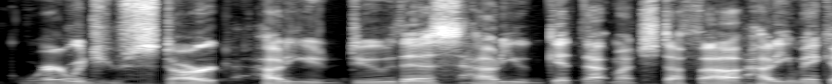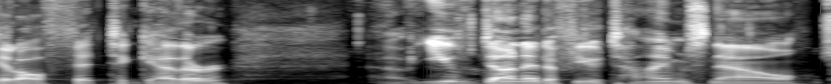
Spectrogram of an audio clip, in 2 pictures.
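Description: Delivered in an unremarkable speaking voice with an American accent, the speech has fairly even intonation and a moderate pace, with a dry, close sound and no echo. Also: man, medium pitch for a man. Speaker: radio host. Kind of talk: radio interview.

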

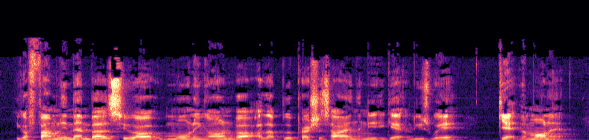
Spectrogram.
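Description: A man with a British accent speaks at a fairly quick pace and a fairly low pitch. His intonation is fairly even, and there is audible room echo. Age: 20s. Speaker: fitness coach and podcaster. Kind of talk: solo podcast monologue. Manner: casual, with filler words.

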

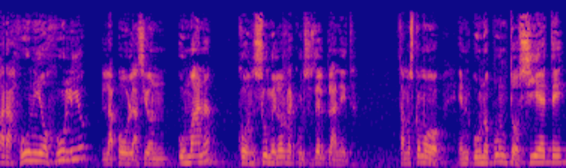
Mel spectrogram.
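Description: Somewhat breathy and animated in tone, the speaker moves at a fairly slow pace. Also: man. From Colombia, Bogotá. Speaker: sustainability entrepreneur. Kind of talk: keynote presentation.

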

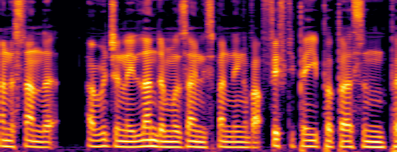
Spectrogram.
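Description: A man with a plain, everyday voice at medium pitch, fairly quick in pace, in a dry, close sound with no echo and a very clean recording with a silent background. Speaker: podcast co-host. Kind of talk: interview.

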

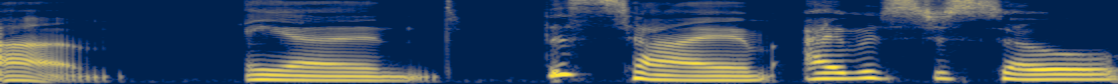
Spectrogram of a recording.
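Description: Very clean audio from a female speaker, silent background throughout. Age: 20s. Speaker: podcast host. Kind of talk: casual chat.

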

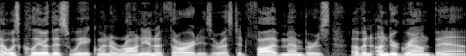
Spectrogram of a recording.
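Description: A man talks at a fairly quick pace in a plain, everyday voice, fairly low in pitch with ordinary pitch variation, in a dry, close sound with no echo. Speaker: radio news host. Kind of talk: news radio interview. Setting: studio.

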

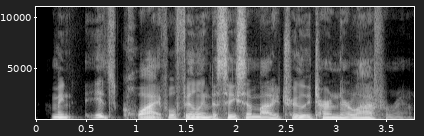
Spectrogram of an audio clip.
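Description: Speaking at a fairly quick pace with a Southern US accent, a man with a fairly low pitch is captured in a dry, close sound with no echo on a very clean recording against a silent background. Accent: Southern American. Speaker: lawyer running a court diversion program. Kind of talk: casual interview.

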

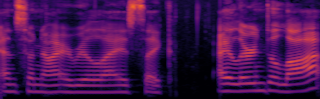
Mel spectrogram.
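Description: This woman has an unremarkable speaking voice, a medium pitch and fairly even intonation, moving at a fairly quick pace on a very clean recording with a silent background. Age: 20s. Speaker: fashion business owner. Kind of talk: casual interview. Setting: studio.

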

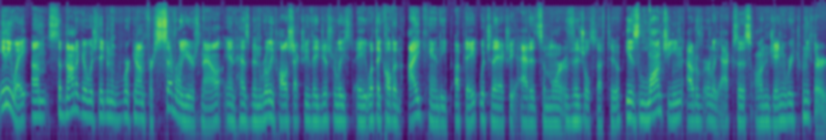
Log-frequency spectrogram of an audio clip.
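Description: Talking at a very fast pace, a man with an American accent has a medium-pitched voice and a bright, sharp tone. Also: ordinary pitch variation, hardly any pauses. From Texas, Fort Worth. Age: 30s. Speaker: podcast host. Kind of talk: casual chat.

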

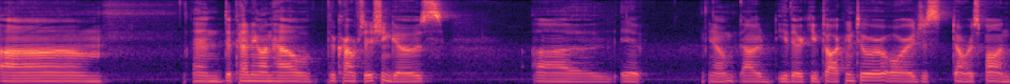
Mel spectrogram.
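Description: The speaker has a Californian accent and a monotone, flat intonation. The pace is fairly slow, with long, frequent pauses. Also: man, fairly low pitch for a man. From Oxnard, California. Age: 20s. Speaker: student and sailor. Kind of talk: casual chat.

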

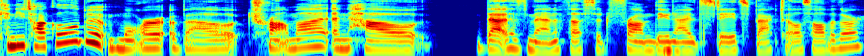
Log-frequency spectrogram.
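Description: With an unremarkable speaking voice, a woman speaks at a fairly quick pace and a fairly low pitch, with ordinary pitch variation. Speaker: podcast host. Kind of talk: interview. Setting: remote call.

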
